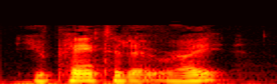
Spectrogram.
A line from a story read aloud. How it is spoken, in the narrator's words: Maslow whispers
